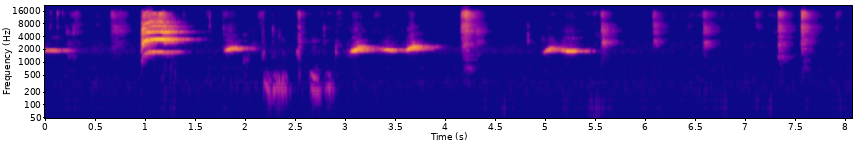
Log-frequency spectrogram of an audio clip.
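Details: Indoors, a ringneck parrot gives a sharp, harsh squawk followed by several level whistled notes and soft clicks. A person's voice is heard briefly.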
